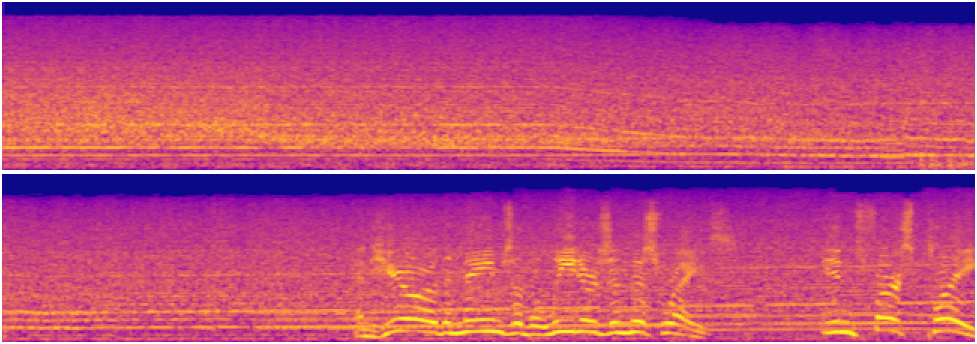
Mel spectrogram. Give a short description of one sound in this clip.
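A racing car engine whines steadily at high speed, then drops in pitch as the car slows.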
